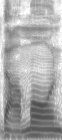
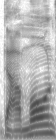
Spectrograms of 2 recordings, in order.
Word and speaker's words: Damon: I believe it's pronounced Damon because Japanese don't really have long A's.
